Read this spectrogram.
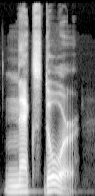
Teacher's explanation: The T just vanishes to make it flow better.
